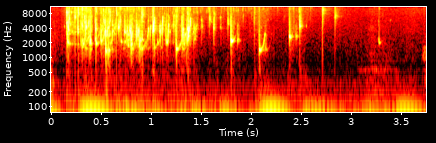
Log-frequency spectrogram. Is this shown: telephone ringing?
no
